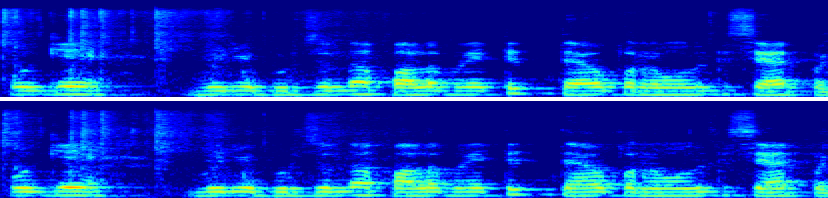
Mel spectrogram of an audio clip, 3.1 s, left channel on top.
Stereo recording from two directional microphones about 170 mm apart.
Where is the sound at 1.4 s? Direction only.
55° left (ahead or behind).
